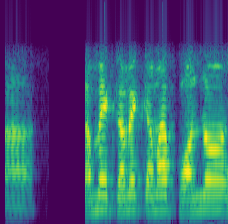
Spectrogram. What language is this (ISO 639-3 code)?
guj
